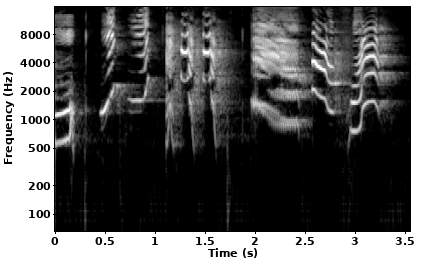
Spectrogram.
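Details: Pet parrot speaking 'mummy papa' indoors. It gives a rapid string of bright, voice-like syllables, with bending, harmonic-rich tones that swoop up and down, broken by a few short pauses.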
